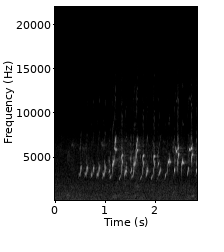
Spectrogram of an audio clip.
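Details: European goldfinch singing a rapid, tinkling twitter of high, bouncy chirps strung closely together, growing louder after a quiet start, over a low steady hum.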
